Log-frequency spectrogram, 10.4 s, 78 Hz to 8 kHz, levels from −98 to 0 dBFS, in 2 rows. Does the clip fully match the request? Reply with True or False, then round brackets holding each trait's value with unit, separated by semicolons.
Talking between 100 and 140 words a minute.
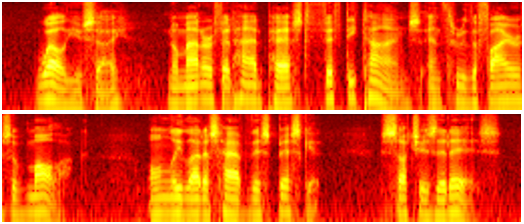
False (155 wpm)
